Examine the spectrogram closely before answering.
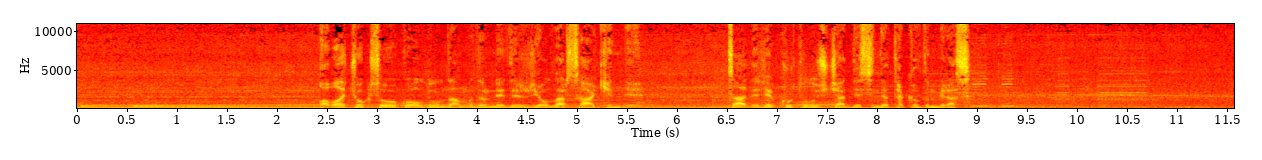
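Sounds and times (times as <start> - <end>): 
car engines droning: 0.0 - 11.5
dense street traffic on a very cold day: 0.0 - 11.5
speech: 2.5 - 5.8, 6.5 - 9.3
faint car horn tone: 7.0 - 8.0, 8.8 - 10.9.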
